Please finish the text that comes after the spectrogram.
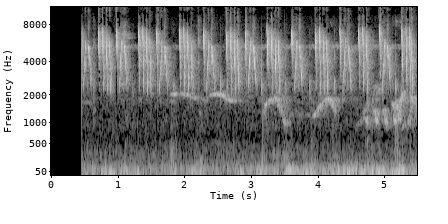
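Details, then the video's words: Sunda warbler (mountain ciblek) pours out a nonstop string of very high, thin, rapid chattering bursts, about three per second, used to prompt silent cage birds and as a master song. Softer slurred whistles sound faintly behind it. "TEMBAKAN CIGUN/CIBLEK GUNUNG GACOR DOR TANPA JEDA"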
